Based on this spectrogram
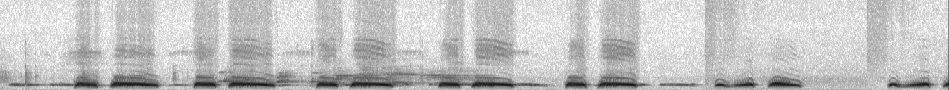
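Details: Spotted dove cooing steadily to stir rival males into calling, strong full voice: a run of paired low coos, short then drawn-out, with faint murmuring notes between phrases, repeated over nearly ten seconds.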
